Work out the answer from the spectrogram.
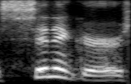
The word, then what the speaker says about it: Sinniger: the last name is cinegar so it rhymes with vinegar okay thank you very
